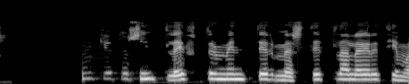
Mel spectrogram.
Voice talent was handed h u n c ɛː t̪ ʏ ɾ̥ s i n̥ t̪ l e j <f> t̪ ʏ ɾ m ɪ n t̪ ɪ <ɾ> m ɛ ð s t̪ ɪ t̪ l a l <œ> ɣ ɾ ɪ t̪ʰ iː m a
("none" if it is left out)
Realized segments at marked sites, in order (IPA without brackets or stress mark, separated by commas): f, ɾ, ɛ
